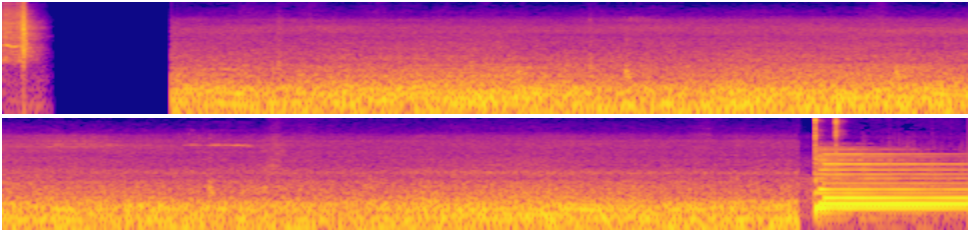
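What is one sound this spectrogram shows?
Road noise rumbles from inside a moving car.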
